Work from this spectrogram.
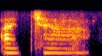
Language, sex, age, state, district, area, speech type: Assamese, female, 18-30, Assam, Charaideo, urban, conversation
